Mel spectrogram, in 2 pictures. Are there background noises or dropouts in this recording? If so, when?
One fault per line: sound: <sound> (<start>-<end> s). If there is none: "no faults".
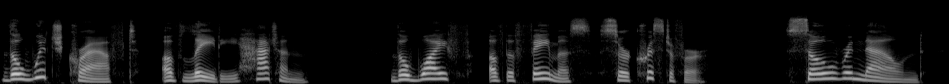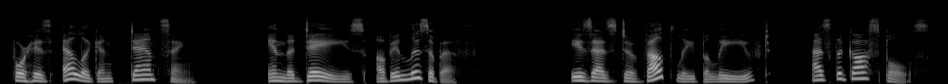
no faults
